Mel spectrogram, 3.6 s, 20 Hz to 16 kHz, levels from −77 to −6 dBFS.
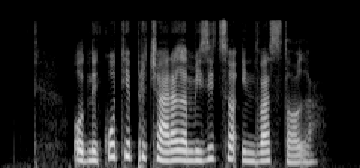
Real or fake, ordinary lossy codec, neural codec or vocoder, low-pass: fake; none; vocoder, 22.05 kHz, 80 mel bands, WaveNeXt; 9.9 kHz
